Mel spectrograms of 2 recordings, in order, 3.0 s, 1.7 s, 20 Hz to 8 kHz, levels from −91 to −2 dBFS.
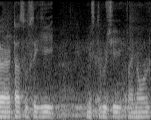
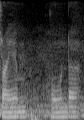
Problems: none marked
